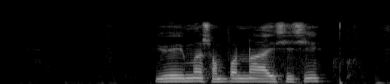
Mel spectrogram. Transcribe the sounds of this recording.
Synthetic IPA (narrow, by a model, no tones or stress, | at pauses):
joejmasʌmpʌnːʌajsisi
